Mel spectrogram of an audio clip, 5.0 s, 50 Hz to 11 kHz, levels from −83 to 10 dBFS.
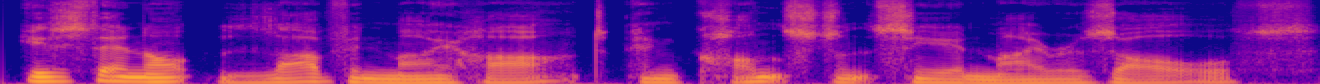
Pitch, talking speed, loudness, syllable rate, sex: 105 Hz, 145 wpm, -18 LUFS, 3.7 syllables/s, male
